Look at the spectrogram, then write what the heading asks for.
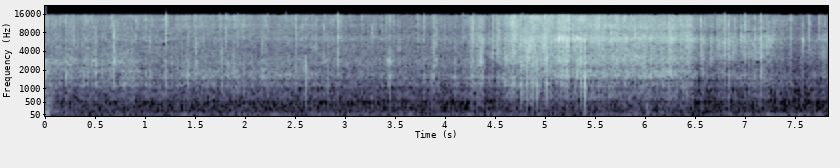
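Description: Seitan sausage sizzling in oil in a cast-iron pan: a steady frying hiss with fine crackles. It grows louder for about two seconds in the middle as the sausage is pushed around the pan with a wooden spoon.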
